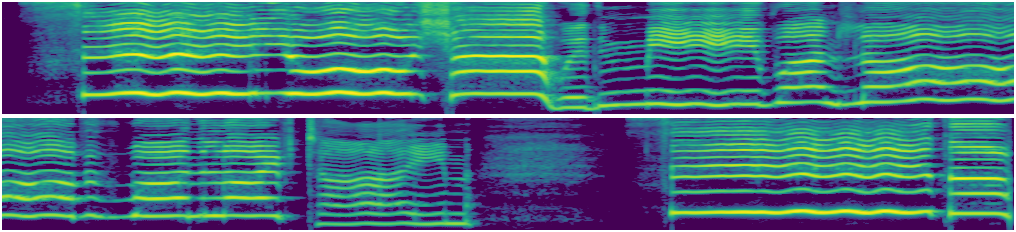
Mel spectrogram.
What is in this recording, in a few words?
Shure Beta58A female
